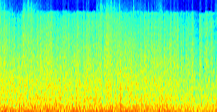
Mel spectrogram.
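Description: Dense, continuous gunfire aimed at the player in the space-combat game Space Engineers, near and loud, a steady roar of shots and impacts from a Super Star Destroyer attack with no clear breaks.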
